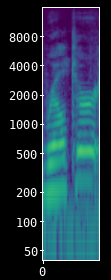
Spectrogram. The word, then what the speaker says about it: realtor: women who know that realtor is a two syllable word that was one of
